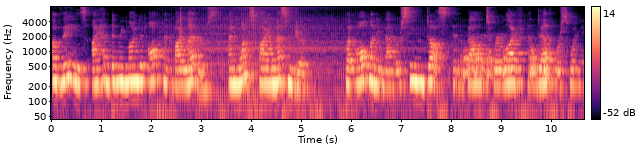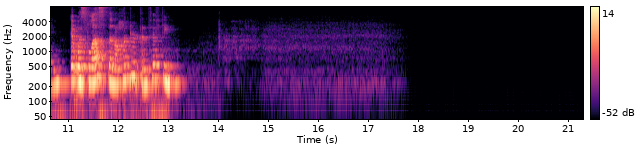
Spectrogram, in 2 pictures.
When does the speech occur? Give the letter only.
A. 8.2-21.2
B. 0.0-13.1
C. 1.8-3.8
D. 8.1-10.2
B.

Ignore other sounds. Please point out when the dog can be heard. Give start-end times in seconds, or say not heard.
8.1-10.2.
